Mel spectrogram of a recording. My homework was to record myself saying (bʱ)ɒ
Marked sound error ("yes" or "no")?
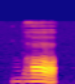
no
